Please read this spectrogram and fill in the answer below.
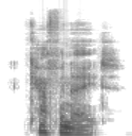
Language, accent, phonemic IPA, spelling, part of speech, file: English, Australia, /ˈkæfɪˌneɪt/, caffeinate, verb, En-au-caffeinate.ogg
- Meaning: 1. To add caffeine to something 2. To drink caffeinated beverages in order to increase one's energy or wakefulness or to enhance physical or mental performance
